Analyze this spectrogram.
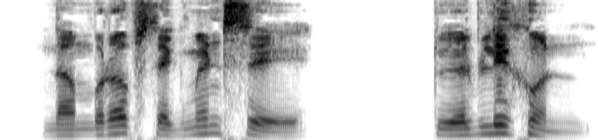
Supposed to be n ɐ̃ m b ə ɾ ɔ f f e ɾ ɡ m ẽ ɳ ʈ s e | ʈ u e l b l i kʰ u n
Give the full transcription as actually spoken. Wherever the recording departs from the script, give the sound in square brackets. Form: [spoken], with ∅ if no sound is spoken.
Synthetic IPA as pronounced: n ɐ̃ m b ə ɾ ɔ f [s] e [∅] ɡ m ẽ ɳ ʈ s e | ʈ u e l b l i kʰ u n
